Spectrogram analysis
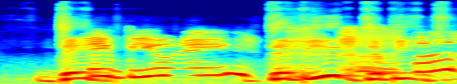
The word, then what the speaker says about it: debuting: Debuting. The T is silent. Debuting. Well, then why does the T in there? It's probably French. It's probably French.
